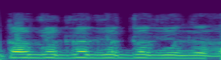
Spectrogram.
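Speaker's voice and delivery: rapid string of mock gulps; imitated glugging. Storyteller mimics Jimmy draining the whole bottle, imitated glugs. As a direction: glug like a bottle being emptied.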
